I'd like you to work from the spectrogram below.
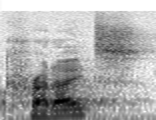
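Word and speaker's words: crudités: That's how you pronounce that, crudité? – Yeah, well, I believe the fancy people call it crudites. – Crudites, yeah, that sounds good. That's probably how I'd pronounce it.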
